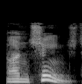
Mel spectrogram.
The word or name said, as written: unchanged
